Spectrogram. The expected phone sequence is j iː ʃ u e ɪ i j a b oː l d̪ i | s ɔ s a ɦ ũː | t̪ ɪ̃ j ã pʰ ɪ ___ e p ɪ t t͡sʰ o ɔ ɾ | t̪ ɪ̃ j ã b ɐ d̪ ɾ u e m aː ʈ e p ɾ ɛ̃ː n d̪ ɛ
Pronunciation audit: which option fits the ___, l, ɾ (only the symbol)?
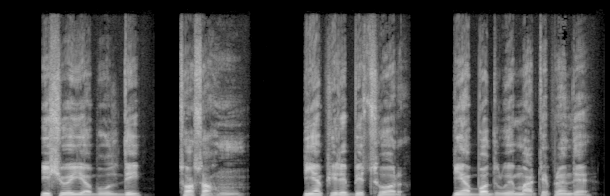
ɾ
